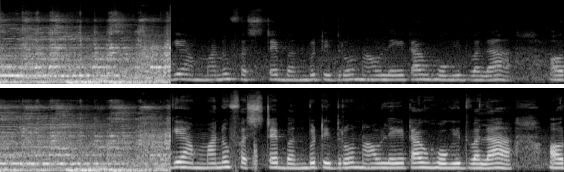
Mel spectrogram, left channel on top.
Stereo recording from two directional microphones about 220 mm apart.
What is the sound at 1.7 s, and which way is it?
A woman's voice, 45° right (ahead or behind).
